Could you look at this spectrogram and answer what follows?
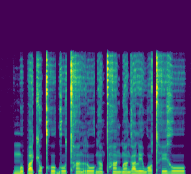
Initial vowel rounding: rounded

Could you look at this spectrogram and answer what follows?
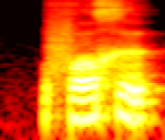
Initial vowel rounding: rounded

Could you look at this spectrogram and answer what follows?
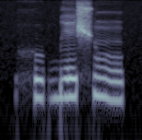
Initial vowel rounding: rounded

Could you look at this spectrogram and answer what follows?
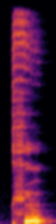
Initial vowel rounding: rounded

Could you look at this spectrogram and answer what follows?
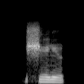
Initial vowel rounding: unrounded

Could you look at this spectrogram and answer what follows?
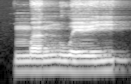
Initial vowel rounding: unrounded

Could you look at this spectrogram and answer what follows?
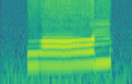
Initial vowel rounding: rounded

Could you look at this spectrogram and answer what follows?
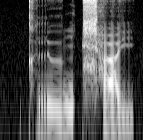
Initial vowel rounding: unrounded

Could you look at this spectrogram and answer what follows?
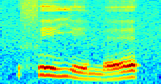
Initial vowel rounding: unrounded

